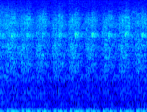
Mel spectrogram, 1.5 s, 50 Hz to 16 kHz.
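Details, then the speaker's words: BMW E70 X5M, misfires on cylinders 5, 6, 7 (one bank), idling after intake active test: low, lumpy idle with uneven pulse, sounds horrible, intake test worsens it; cause unconfirmed. "It sounds horrible now. Really bad."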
